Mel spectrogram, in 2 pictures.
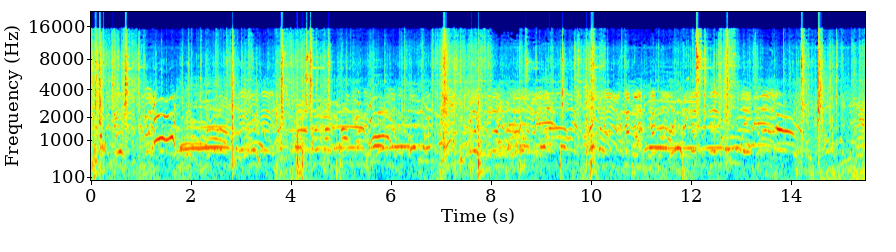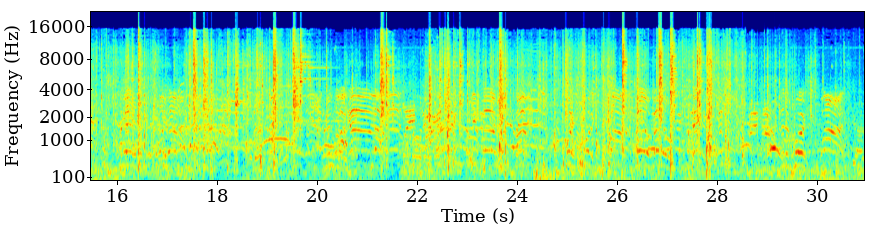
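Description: Steel swords striking plate armour and shields again and again in a full-contact armoured sword-and-shield fight: many sharp, irregular strikes, some ringing briefly, over the voices of a crowd.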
